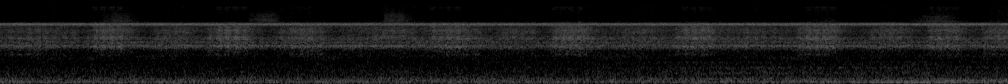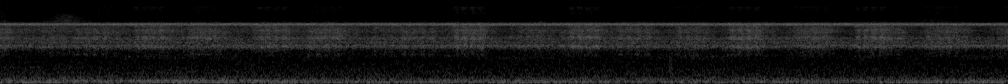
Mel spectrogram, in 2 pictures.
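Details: Cicadas calling in Dallas, Georgia: a dense, unbroken high buzzing chorus that swells and fades in soft pulses about every second, over a steady thin high whine and faint low hum.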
